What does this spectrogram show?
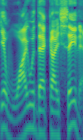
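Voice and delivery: ordinary delivery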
